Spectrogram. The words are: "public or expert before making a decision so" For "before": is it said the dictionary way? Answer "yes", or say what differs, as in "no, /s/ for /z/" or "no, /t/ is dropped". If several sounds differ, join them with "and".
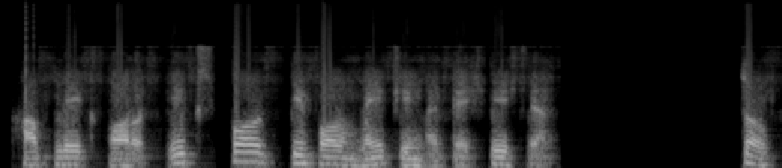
no, /p/ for /f/ and /l/ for /ɹ/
